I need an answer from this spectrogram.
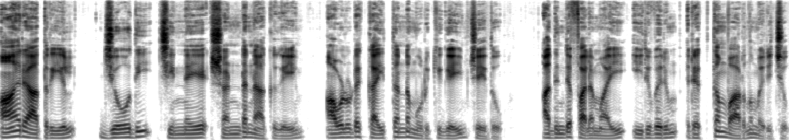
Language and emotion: Malayalam, neutral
